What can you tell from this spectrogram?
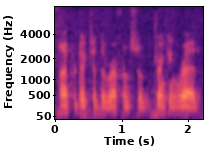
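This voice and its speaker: An episode reviewer chats casually, reading aloud and commenting with dry, sardonic humor. His mid-range, darkish voice is brisk and barely moves in pitch, and the room ambience is clearly noisy.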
